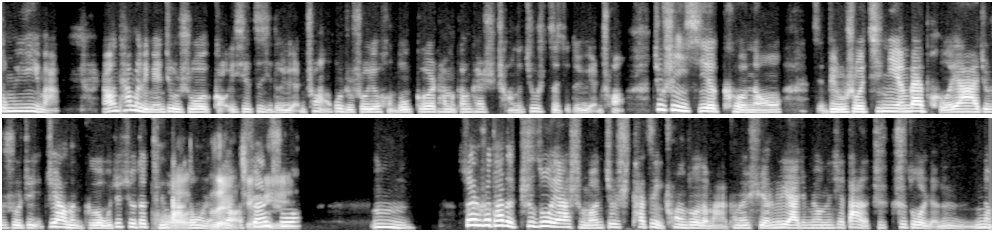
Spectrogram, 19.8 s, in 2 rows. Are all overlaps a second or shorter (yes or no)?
no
